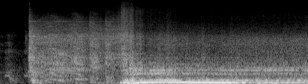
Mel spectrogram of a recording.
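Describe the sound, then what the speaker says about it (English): A car engine turns over and catches, then revs up into a loud, steady roar close by. "that noise coming from a little BMW"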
